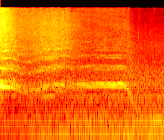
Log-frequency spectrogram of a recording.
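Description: An FPV drone sweeps past from behind, its high, buzzing motor whine close and loud, then the pitch drops sharply as it passes.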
